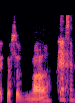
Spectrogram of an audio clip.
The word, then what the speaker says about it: Moher: Cliffs of I don't know how to say it, Cliffs of Moher. Cliffs of Moher, Nailed it.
